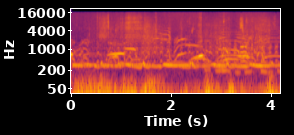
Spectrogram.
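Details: Greater prairie-chickens on a spring lek in northwest Minnesota near Crookston, April 27, 2013, during the annual mating dance: a steady low hooting boom drones throughout, overlaid by many rising and falling whooping cackles and squeals from several birds.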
